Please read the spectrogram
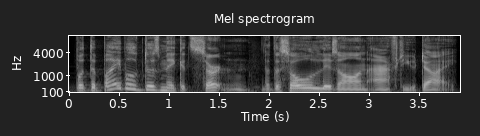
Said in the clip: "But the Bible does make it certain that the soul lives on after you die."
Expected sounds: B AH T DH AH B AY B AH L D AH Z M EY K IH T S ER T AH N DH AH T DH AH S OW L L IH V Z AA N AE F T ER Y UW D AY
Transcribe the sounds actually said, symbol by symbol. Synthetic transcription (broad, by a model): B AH T DH AH B AY B AH L D AH Z M EY K IH T S ER T N DH AH T DH AH S OW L L IH V Z N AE F T ER Y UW D AY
